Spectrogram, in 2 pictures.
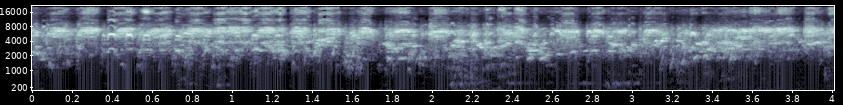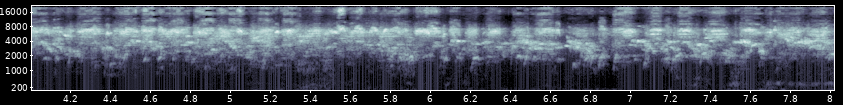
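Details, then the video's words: Steady high chattering from a Bahawalpur budgerigar colony of about 100 pairs, a dense even haze of tiny chirps and twitters with no single bird standing out, a few faint low knocks. "100 pear budges parrot colony# bahawalpur budges sound"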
